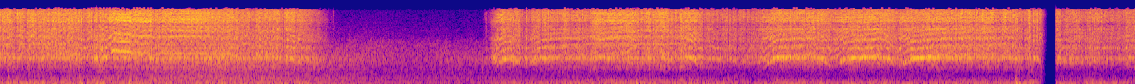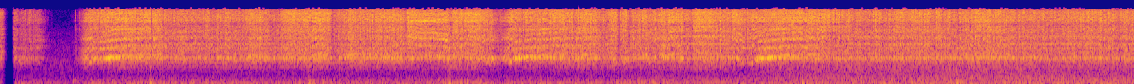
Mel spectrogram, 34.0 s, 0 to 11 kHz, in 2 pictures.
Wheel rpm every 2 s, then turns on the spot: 160, 160, 60, 20, 140, 130, 120, 150, 80, 130, 160, 160, 120, 160, 140, 160, 160.
none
